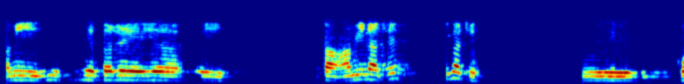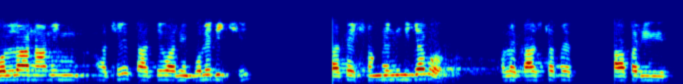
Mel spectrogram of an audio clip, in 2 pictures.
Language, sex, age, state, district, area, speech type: Bengali, male, 45-60, West Bengal, Paschim Bardhaman, urban, conversation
